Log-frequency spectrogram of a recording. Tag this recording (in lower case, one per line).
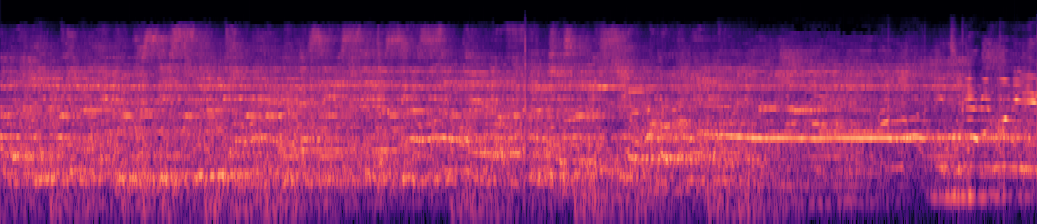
music
inside a large room or hall
speech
